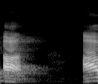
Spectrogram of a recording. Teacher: जैसे बोल के देखिए आ बोलेंगे तो हमारे ऐसा महसूस हो रहा है कि आ का उच्चारण करने में हमारी जिह्वा का सबसे पिछला हिस्सा तालु के पास से ध्वनि निकल रही है, ऐसा महसूस होता है।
